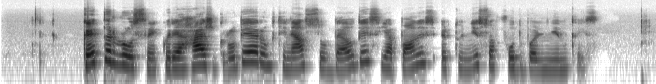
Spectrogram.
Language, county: Lithuanian, Vilnius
